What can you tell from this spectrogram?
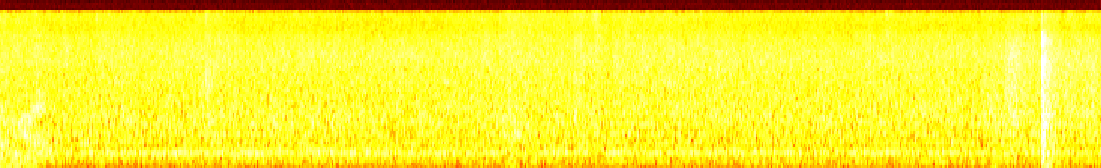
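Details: Near the centre of a bee hive inside a house in Aderet during removal: continuous low, throbbing buzz of many bees, a brief rustle at the start and one sharp click near the end.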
